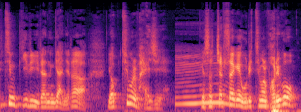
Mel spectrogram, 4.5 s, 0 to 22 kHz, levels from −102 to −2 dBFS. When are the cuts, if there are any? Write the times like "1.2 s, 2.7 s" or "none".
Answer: none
